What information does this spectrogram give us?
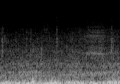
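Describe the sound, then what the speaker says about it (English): Strong crosswind buffets a cyclist's microphone on an open road, a loud, continuous low rumble throughout. "The wind hasn't quite moved fully behind me"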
